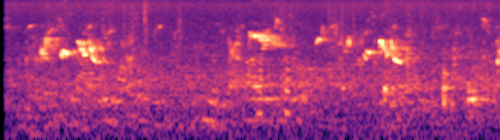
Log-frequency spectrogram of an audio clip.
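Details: Red-whiskered bulbul, a decoy bird used for trapping, singing short warbled phrases of bright, quickly slurred whistles, loose bursts spaced about a second apart, over a steady background hiss.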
